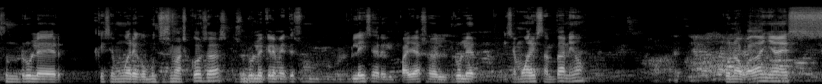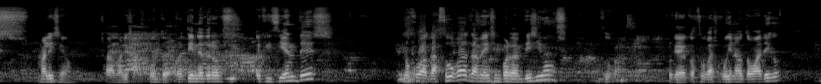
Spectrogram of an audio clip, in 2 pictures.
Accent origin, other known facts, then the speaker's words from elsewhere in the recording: Madrid, Community of Madrid, Spain; De Madrid, de aquí.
